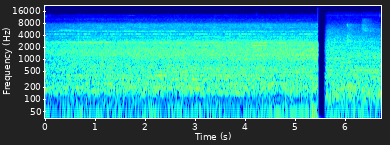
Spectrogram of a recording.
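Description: Polregio EN61 001 papal train rolling through Kraków Główny station, a steady, loud, broad rumble and rush of the passing unit that holds throughout, broken by one brief drop to silence near the end.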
